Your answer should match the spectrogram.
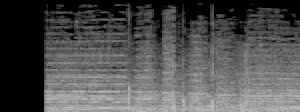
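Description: Massed military band of brass and woodwind playing sustained chords, starting about a third of a second in. Several sharp bangs from pyrotechnics cut through the music around one to one and a half seconds in.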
